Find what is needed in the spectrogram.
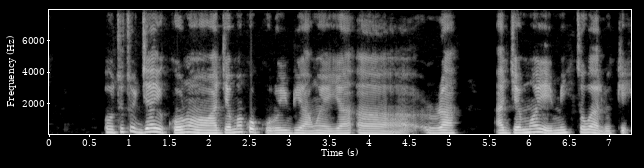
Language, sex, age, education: Yoruba, female, 46-60, tertiary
